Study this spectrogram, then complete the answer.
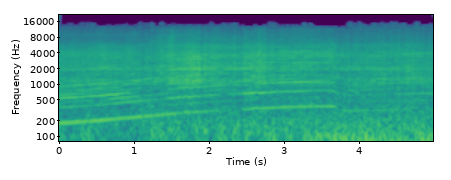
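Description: Suzuki GSX-S1000 motorcycle with its stock exhaust pulling hard under acceleration, a loud, continuous engine note rising in pitch and climbing through gear changes over steady wind noise.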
